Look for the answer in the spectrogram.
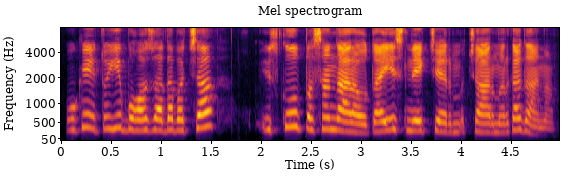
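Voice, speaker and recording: A woman's voice: sits high, moderate pace. A woman teacher explaining a story to her students, mixing in English words and calling them "beta".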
